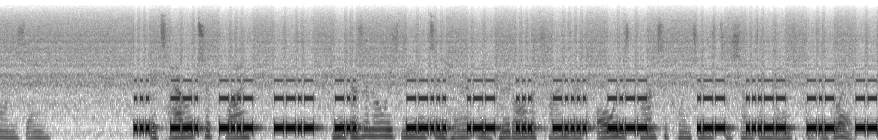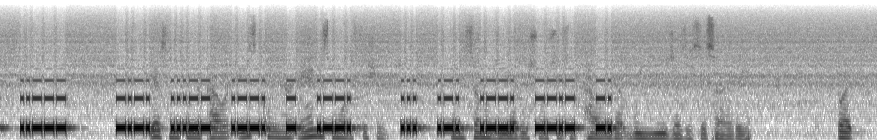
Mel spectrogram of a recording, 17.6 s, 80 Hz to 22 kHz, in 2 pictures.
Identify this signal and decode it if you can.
Morse code, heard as a keyed tone, machine-sent, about 40 wpm, spaced as for 26 wpm, 430 Hz, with room echo and speech in English. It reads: SGXQD 7WS6Y W3KM2 C3PTP SRPQN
